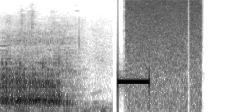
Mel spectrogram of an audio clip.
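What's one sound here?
A steady high test tone beeps briefly.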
